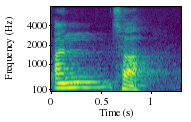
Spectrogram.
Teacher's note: 니은 지읒 중에 뒤에 초성 자리가 비어있기 때문에 뒤에 있던 지읒이 넘어가서 앉아. 앞말에는 니은 받침으로 발음되고 지읒은 뒤로 이어져 발음됩니다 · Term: 연음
